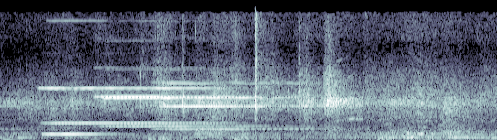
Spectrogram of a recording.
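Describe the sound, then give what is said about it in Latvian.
A Saeima (Latvian parliament) session bell, rung to call a break and registration mode, rings in a steady, sustained electronic tone with layered high pitches lasting the full five seconds, over a low murmur of background chatter and shuffling. “Lūdzu zvanu, lūdzu reģistrācijas režīmu.”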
